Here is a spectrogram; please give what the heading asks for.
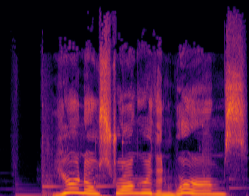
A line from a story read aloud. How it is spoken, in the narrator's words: one worm shouted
